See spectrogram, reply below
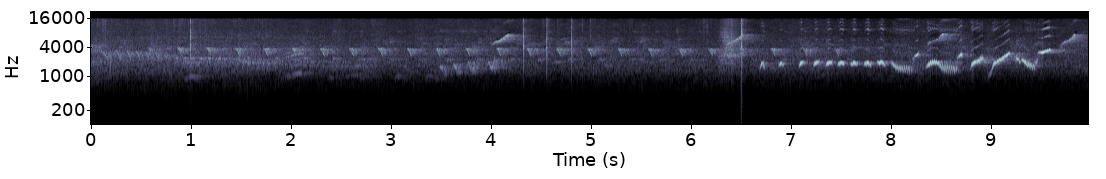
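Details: White-rumped shama song with a series of repeated chipping notes, a faster run of bright clipped notes near the end, and quick upswept whistles, over a noisy background.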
